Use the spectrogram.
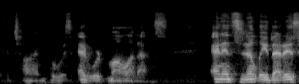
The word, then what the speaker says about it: Molyneux: people call them edward molyneux because of its french spelling but he always insisted it was a good english name and he said people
